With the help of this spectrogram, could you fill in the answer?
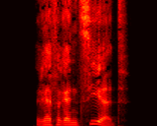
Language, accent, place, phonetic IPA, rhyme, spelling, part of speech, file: German, Germany, Berlin, [ʁefəʁɛnˈt͡siːɐ̯t], -iːɐ̯t, referenziert, verb, De-referenziert.ogg
- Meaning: 1. past participle of referenzieren 2. inflection of referenzieren: third-person singular present 3. inflection of referenzieren: second-person plural present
